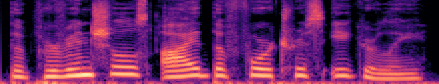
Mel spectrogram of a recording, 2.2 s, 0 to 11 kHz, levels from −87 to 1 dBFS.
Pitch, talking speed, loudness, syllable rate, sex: 210 Hz, 165 wpm, -15 LUFS, 5.6 syllables/s, female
